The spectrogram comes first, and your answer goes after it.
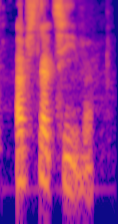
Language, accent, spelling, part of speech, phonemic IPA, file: French, Canada, abstractives, adjective, /ap.stʁak.tiv/, LL-Q150 (fra)-abstractives.wav
- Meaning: feminine plural of abstractif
